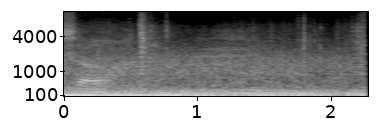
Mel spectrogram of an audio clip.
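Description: Steady low hum of a running motor, holding one pitch, slightly weaker in the second half.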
